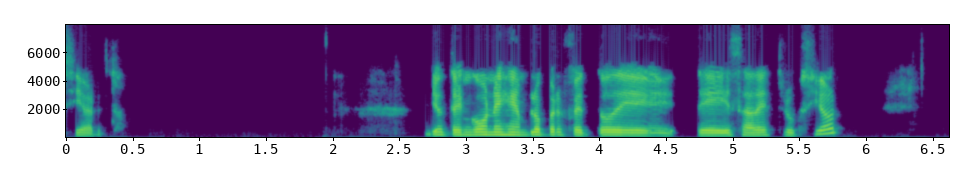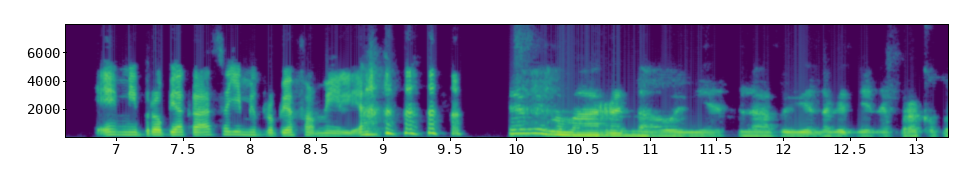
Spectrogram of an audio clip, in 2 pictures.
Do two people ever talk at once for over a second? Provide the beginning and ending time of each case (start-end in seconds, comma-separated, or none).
none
